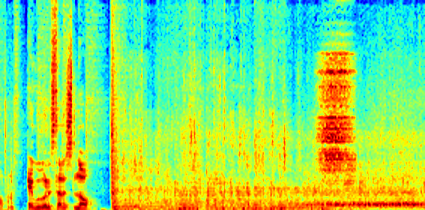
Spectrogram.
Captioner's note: blender whirring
